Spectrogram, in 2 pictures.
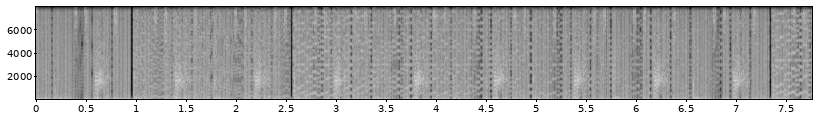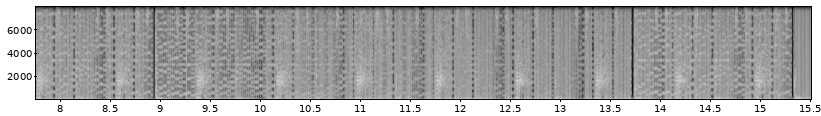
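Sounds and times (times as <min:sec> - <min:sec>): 
SID CSG8580 sound chip loop: 0:00.0 - 0:15.4.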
